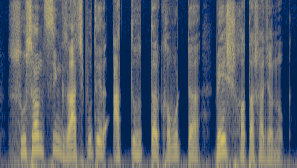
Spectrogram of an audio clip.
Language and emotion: Bengali, sad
